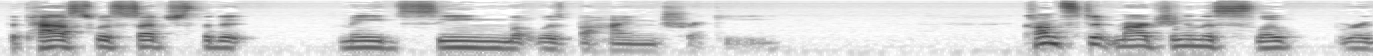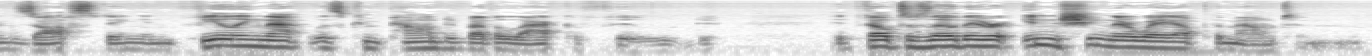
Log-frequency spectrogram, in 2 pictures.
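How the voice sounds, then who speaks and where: A man reading a fantasy story aloud as dramatic narration, deliberate and occasionally stumbling over words. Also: medium pitch. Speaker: writer reading own novel aloud.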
